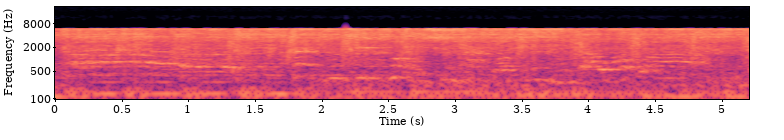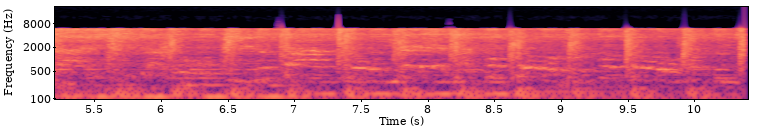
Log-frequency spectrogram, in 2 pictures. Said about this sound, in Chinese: 好，我们掌声在哪里？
